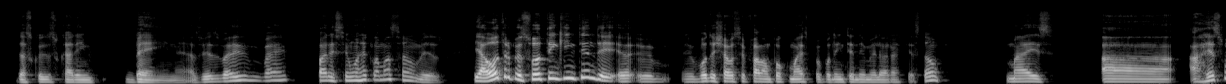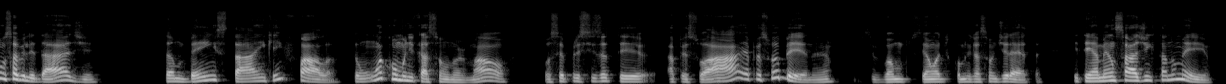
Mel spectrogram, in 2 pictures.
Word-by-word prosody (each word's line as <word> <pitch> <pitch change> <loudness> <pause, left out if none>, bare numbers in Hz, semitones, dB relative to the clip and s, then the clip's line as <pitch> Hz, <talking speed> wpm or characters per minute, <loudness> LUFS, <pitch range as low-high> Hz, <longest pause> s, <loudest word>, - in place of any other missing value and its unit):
das 110 -1 -3
coisas 115 -1 -3
ficarem 110 -3 -2 0.3
bem, 105 -4 -1
né? 95 +1 -11
Às 100 - -10
vezes 125 +3 -1
vai 170 +7 +1
vai 185 +2 -5 0.3
parecer 180 0 -1
uma 185 0 +2
reclamação 210 -2 -2
mesmo. 105 -7 -6 0.3
E 170 - +3
a 155 - +9
outra 330 +7 +8
pessoa 235 -1 +7
tem 275 -2 +5
que 285 - +2
entender. 275 - +5
Eu 140 0 +2
eu 130 -3 -6
eu 120 0 -8
vou 145 +4 +3
deixar 145 -1 +1
você 140 - +1
falar 135 -3 +2
um 120 - -1
pouco 125 -3 -3
mais 120 0 +1
pra 120 -1 -9
eu - - -14
poder 115 0 -2
entender 115 -1 -2
melhor 110 -1 -3
a 110 - -9
questão, 180 +11 -4 0.6
mas 135 -2 -1 0.4
a 125 -2 0
a 130 - -2
responsabilidade 180 - +1 0.7
também 140 +7 0
está 150 -9 -1
em 160 - -4
quem 215 - -4
fala. 120 - 0
Então 135 -1 -4
uma 275 - +1
comunicação 175 - +1
normal, 125 +7 -3 0.3
você 115 +5 -4
precisa 150 +1 -5
ter 130 -3 -2
a 125 - -9
pessoa 115 -2 -1 0.2
A 290 - -3
e - - -1
a 240 - -1
pessoa 240 +6 -3
B, 110 - +2
né? 110 +4 -8 0.3
Se 115 - -19
vamos 120 +2 -3
se - - -6
é - - +2
uma 125 0 +1
comunicação 125 +2 -5
direta. 125 -5 -2 0.3
E - - -7
tem 150 - +2
a 145 - +4
mensagem 180 +2 +3
que 185 - -13
tá 200 +1 -3
no 225 - 0
meio. 120 - 0
135 Hz, 185 wpm, -23 LUFS, 120-185 Hz, 0.7 s, a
